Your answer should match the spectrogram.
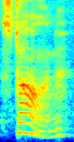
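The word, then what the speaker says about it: स्थान: Town, Sthan, pronounced as stan, minus yes makes it town.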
